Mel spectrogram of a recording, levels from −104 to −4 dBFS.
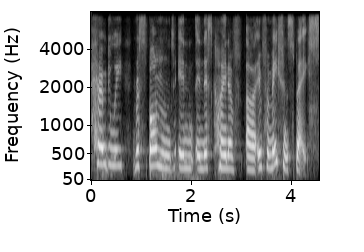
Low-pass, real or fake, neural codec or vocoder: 7.2 kHz; fake; autoencoder, 48 kHz, 128 numbers a frame, DAC-VAE, trained on Japanese speech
